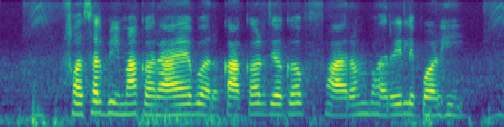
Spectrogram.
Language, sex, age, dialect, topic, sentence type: Chhattisgarhi, female, 25-30, Eastern, agriculture, question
